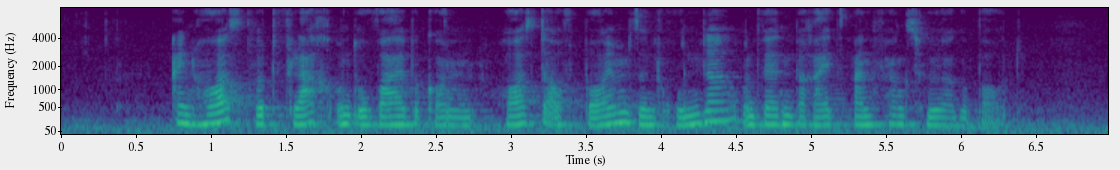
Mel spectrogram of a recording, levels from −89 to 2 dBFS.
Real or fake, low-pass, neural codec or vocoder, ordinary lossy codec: real; none; none; none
